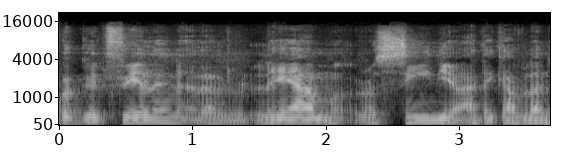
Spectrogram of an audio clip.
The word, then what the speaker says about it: Rosinha: Rosin, you got to use Z. Is it Z, Rosin, not S? Rosinha. Z. Well, Z. I say Yeah, Z. that's Rosinha. Yeah, Rosinia. Yeah.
